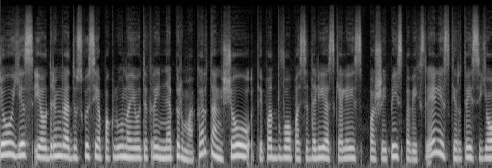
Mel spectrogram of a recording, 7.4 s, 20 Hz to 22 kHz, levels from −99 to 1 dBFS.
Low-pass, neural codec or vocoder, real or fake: 19.8 kHz; autoencoder, 48 kHz, 32 numbers a frame, DAC-VAE, trained on Japanese speech; fake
